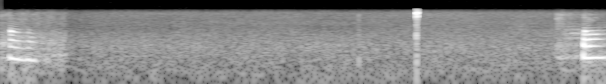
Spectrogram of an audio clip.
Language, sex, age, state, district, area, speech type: Marathi, female, 18-30, Maharashtra, Ahmednagar, rural, conversation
